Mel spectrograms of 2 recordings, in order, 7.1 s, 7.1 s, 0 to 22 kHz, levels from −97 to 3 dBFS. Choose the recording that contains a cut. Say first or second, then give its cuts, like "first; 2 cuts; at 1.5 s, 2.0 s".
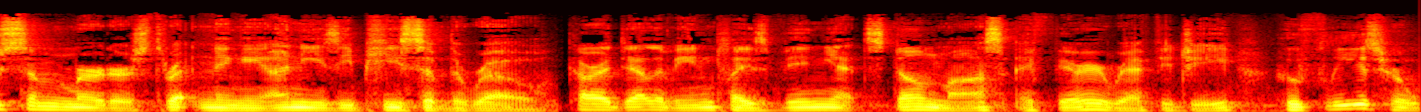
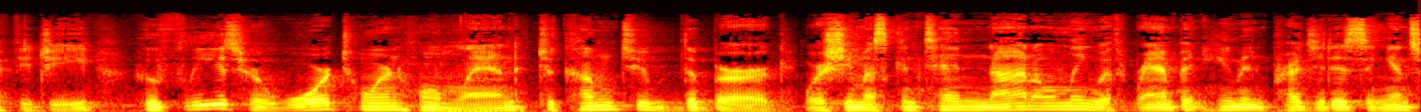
second; 1 cut; at 3.9 s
